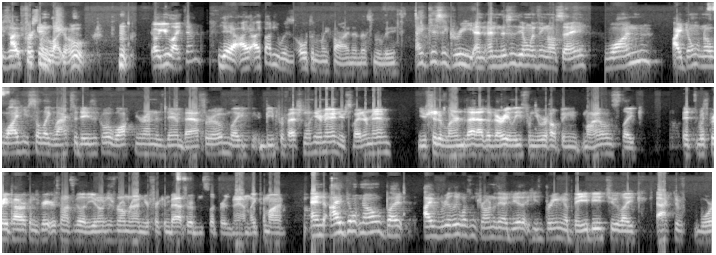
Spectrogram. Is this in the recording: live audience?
no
